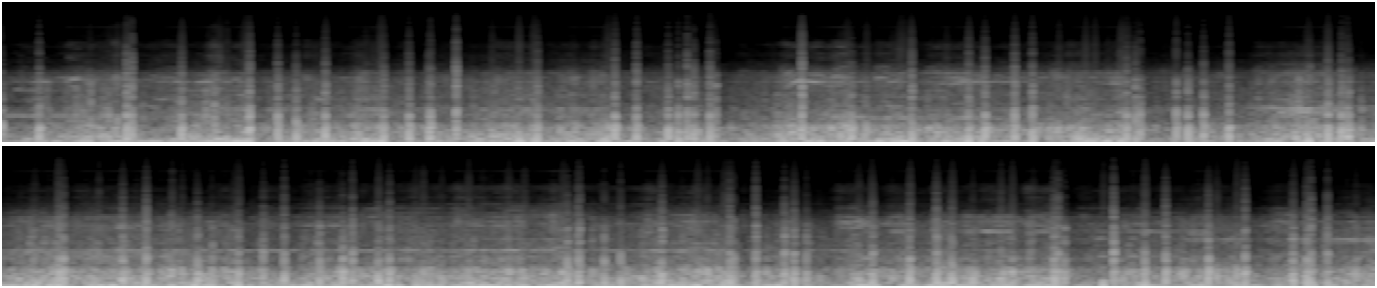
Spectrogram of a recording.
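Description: Fireworks display: aerial shells bursting and crackling in quick, irregular succession over a continuous low rumble. Music and voices sound in the background.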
